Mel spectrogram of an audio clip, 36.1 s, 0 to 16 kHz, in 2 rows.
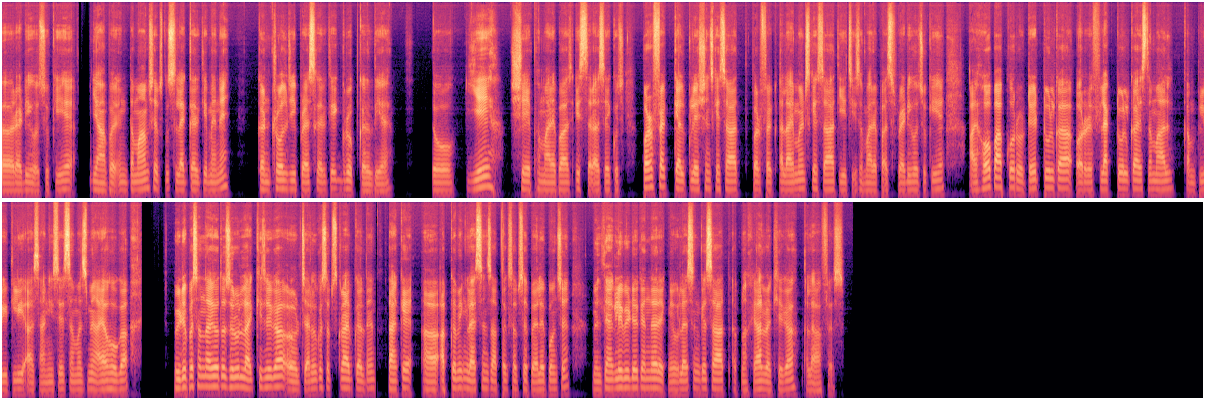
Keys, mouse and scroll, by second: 0.5 alt+scroll up 1, 1.1 click, 2.3 right click, 3.3-5.1 drag, 5.1-5.8 alt+scroll up 1, 5.8 space, 7.0 click, 12.9 click.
